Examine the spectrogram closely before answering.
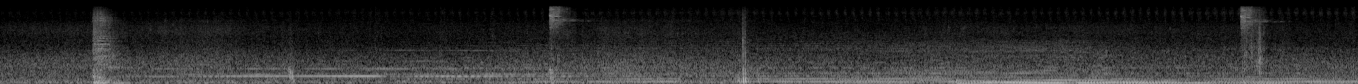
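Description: Short game clicks sound as items are picked up and put down.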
